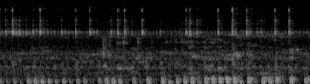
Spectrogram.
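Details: Euro 150 motorcycle after carburetor cleaning fixed its no-start, idle raised to clear carbon deposits from the exhaust: quick, even single-cylinder popping at idle with a light rattle on top, no stumbling or misfires; idles normally.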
